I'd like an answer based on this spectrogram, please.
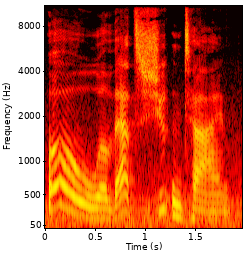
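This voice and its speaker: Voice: mid-range voice, sing-song, slow. A tabletop game player chatting casually at the game, calling out dice results and reactions. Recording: noisy recording with clear background noise.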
